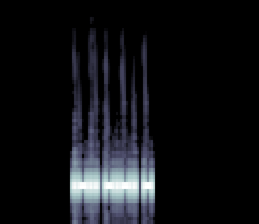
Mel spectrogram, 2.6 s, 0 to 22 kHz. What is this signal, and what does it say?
Morse code, heard as a keyed tone, about 48 wpm, 700 Hz. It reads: LCT
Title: USA Call Sign Postfixes - 3 Letters 45wpm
